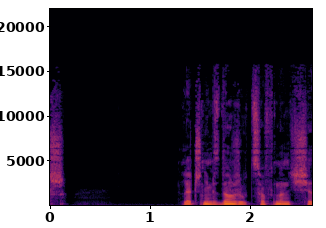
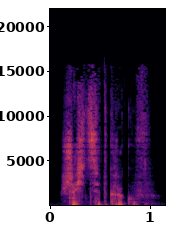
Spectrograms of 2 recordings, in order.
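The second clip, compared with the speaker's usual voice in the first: soft, hushed whisper; 5 dB quieter than usual. A narrator's reading. Doctor telling the dying prince, whisper. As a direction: breathe the answer out almost without voice. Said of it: "szepnął lekarz".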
